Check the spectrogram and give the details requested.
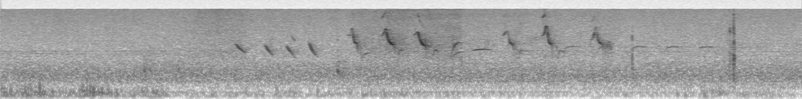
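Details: American goldfinch in spring, Coquitlam, British Columbia, April: a run of bright, rising high notes followed by slurred twitters and a thin drawn-out whistle, with wind rumble and handling thumps below.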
